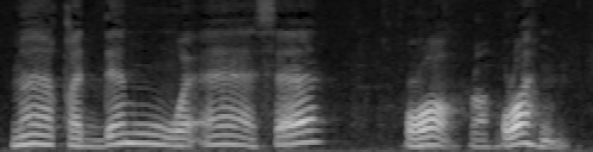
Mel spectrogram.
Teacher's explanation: because the ra has a fatha, so it is permanently مفخمة, permanently fat.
